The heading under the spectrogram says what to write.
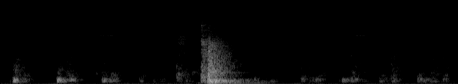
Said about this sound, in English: Okay, 1 second. Let me close the door here.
